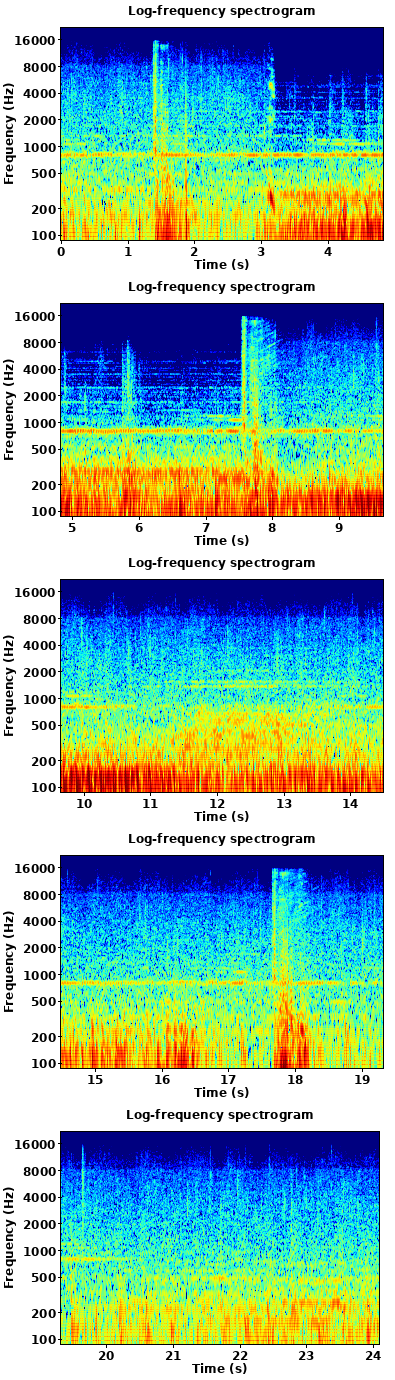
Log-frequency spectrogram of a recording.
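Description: Footsteps thud on hard floors.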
